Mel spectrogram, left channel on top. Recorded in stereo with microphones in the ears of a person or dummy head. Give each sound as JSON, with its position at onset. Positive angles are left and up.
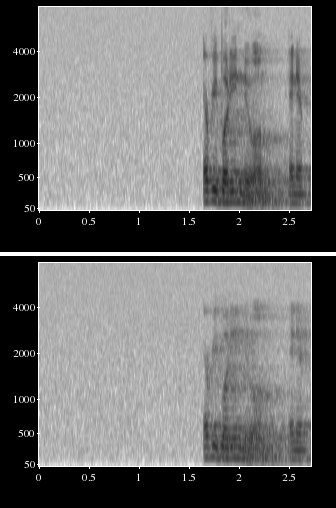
{"t": 1.6, "sound": "a man speaking", "side_deg": 60, "distance_m": 0.7}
